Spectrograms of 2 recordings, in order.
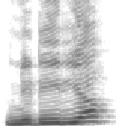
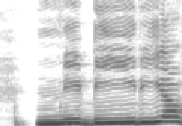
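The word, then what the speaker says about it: Cnidaria: दो नंबर पर आएगा डीरिया फाइलम डीरिया या सिलेंट्र भी कहते हैं अब देखो इंग्लिश में सी से लिखा जा जाता है और ज प्रोनाउंस करते हैं तो एन से इसी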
